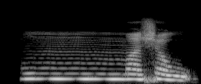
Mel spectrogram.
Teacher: दाद हरूफ मुस्तालिया है तो मोटा पड़ा जाएगा। हुम्मा शौ, मीम मुशद्दद है तो यहाँ गुन्ना होगा। हुम्मा शौ, वाव लीन है तो थोड़ा नरमी के साथ जल्दी पढ़ेंगे।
